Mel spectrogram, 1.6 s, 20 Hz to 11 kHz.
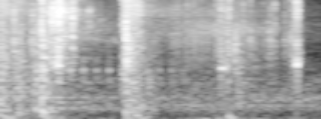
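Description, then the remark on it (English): Crossbows of hard yew wood with strong twine strings twang and bolts thwack in a quick series of about four sharp, woody snaps and cracks, each a bright percussive hit with a brief rattle after it, in a fight just before Easter in 1199. No voices. “The thwack and twang of strong twine snapping forward.”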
